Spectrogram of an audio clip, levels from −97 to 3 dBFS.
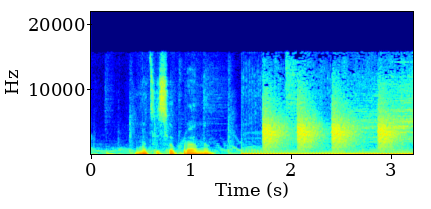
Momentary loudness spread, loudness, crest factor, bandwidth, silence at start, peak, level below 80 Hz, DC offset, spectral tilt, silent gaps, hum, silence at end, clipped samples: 10 LU; -30 LUFS; 16 dB; 16 kHz; 0 s; -14 dBFS; -36 dBFS; under 0.1%; -3.5 dB/octave; none; none; 0 s; under 0.1%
